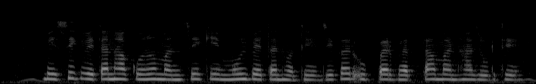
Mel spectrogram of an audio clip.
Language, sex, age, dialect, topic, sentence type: Chhattisgarhi, female, 18-24, Central, banking, statement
